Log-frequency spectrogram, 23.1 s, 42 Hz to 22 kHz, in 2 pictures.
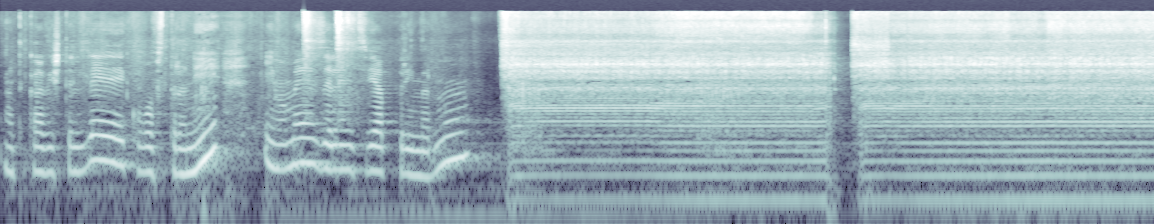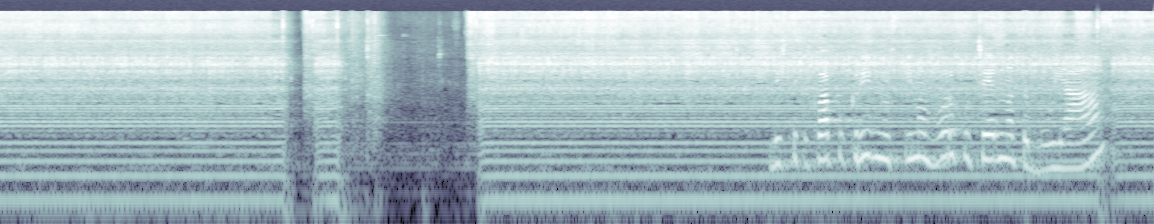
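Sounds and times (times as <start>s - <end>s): airbrush compressor humming and hissing: 5.0s - 15.0s, 16.2s - 23.0s.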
